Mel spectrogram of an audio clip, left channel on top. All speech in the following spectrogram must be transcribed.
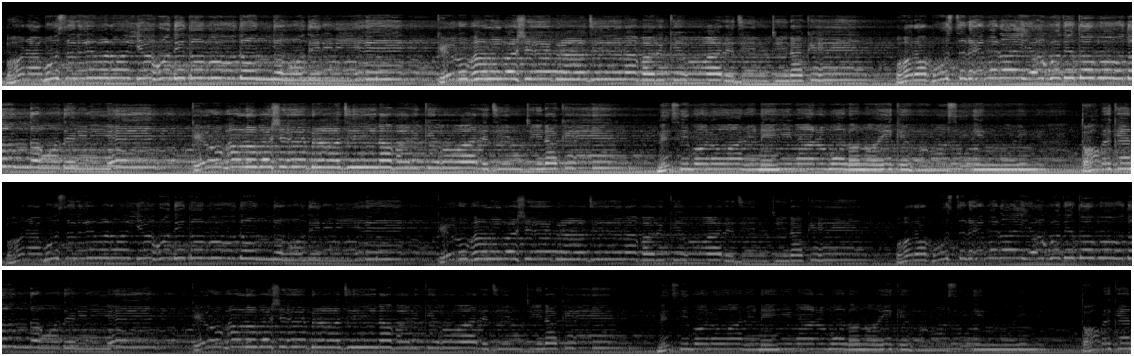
ওরা মুসলিম নয় ইহুদি তবু দ্বন্দ্ব ওদের নিয়ে, কেউ ভালোবাসে ব্রাজিল আবার কেউ আর্জেন্টিনাকে। ওরা মুসলিম নয় ইহুদি তবু দ্বন্দ্ব ওদের নিয়ে, কেউ ভালোবাসে ব্রাজিল আবার কেউ আর্জেন্টিনাকে। মেসি বলো আর নেইমার বলো নয় কেহ মুসলিম, তবে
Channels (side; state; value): right; quieter; 16.1 dB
